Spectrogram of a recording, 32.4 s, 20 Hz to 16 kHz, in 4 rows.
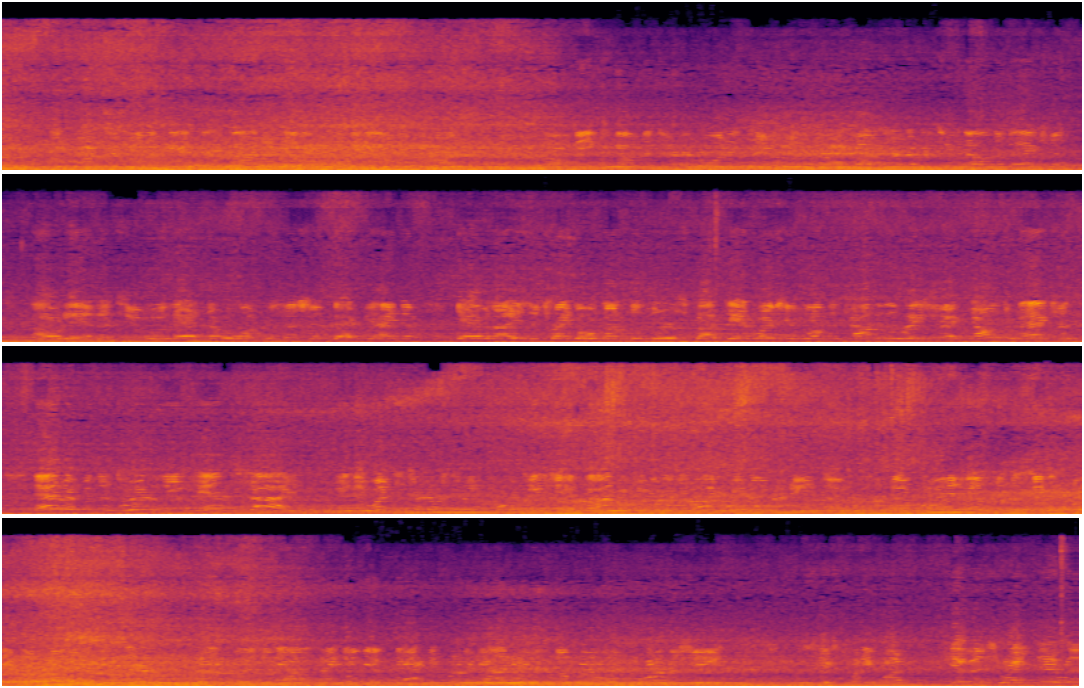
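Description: A field of sportsman modified dirt-track race cars running laps at racing speed, their V8 engines droning steadily and swelling a little as cars go by. Indistinct voices carry over the engines.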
